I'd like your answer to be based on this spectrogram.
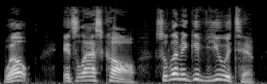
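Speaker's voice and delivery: normal talking voice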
